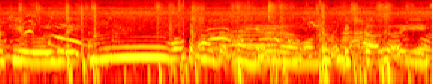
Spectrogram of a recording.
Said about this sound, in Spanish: Esto que escuchas es la selva amazónica brasileña. Entre la multitud de aves que se escuchan y entre los árboles frondosos viven los miembros de la tribu Yanomami.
